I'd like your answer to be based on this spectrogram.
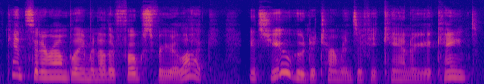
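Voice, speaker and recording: Woman as a kindly, animated giraffe-mouse lady. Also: fairly low pitch, a little fast, close to an everyday voice. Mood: encouraging. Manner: folksy, gracious, encouraging. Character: kindly, hospitable female giraffe-mouse, cheerful and encouraging. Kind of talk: children's storybook character voice.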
